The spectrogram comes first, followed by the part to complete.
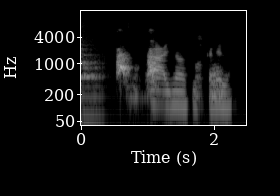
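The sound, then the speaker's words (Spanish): Several short, tonal barks and yelps from a dog, coming in a quick irregular burst of about five calls with brief gaps between them. “pero todos los perros darán, Para que veas el nivel de tensión que hay ahorita.”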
